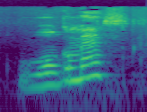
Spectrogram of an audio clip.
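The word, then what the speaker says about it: Wolgemuth: to be Lies Won't Believe by Nancy DeMoss Wolgumeth, right?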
